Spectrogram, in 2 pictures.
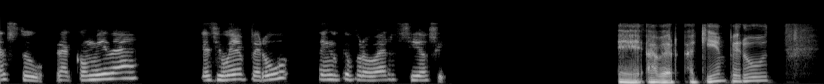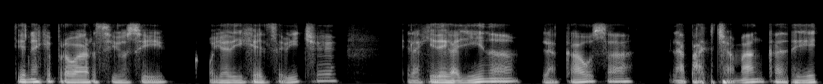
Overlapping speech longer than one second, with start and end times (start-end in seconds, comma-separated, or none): none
